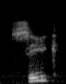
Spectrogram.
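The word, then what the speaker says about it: Sikh: ass that was a seek is that how they pronounce it or say yes because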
